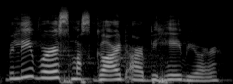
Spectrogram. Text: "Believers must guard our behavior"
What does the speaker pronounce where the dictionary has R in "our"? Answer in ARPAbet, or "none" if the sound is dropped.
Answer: W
